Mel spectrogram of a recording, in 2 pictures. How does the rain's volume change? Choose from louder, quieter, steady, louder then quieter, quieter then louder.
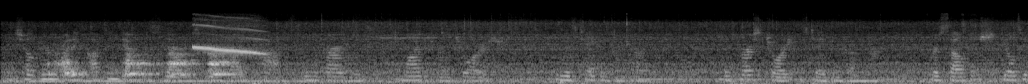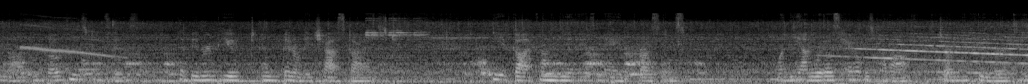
steady.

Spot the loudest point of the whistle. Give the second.
2 s.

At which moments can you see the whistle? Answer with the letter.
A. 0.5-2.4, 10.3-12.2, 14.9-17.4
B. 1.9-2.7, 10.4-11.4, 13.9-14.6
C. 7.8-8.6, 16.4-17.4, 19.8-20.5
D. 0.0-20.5
B.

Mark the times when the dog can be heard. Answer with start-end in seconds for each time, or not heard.
0.5-2.4, 10.3-12.2, 14.9-17.4.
